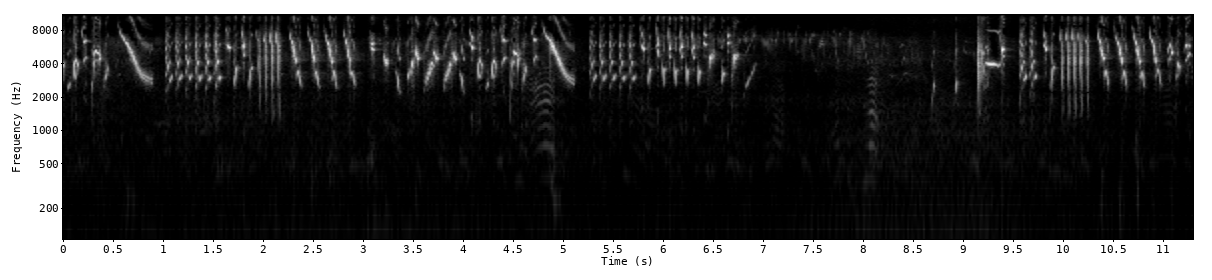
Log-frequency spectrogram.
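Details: Male European goldfinch, a caged singer kept for tutoring young birds, delivering fast twittering song: rapid tinkling trills and liquid notes, a short pause near eight seconds, then renewed twittering.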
